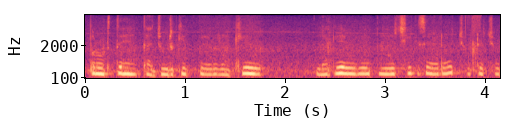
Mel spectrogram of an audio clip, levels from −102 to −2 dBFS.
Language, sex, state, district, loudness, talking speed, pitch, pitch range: Hindi, female, Uttarakhand, Tehri Garhwal, -16 LUFS, 130 wpm, 225 Hz, 215-235 Hz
